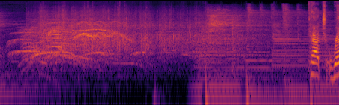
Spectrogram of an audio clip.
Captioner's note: cheers and applause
